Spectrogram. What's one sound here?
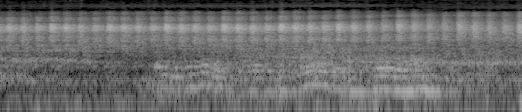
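Small wheels click and hum on the rails.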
